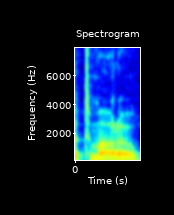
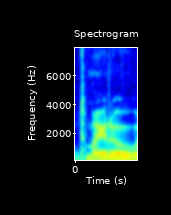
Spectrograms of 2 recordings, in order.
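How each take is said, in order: First: "tomato" as tuh-MAH-to; ah variant. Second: "tomato" as tuh-MAY-to; long ay in the middle of "tomato"; ay variant. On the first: Host listing variants, "tomato" as tuh-MAH-to. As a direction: open ah in the middle of "tomato". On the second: Host listing variants, "tomato" as tuh-MAY-to. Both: Shown as a demonstration.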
